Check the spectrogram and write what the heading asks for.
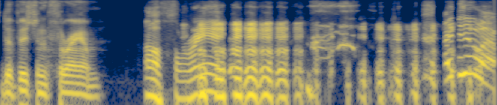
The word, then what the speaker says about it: Division 3am: You mispronounced it. It's Division Thram.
